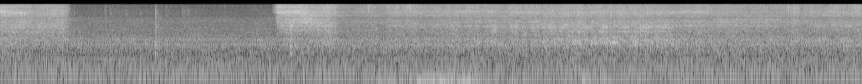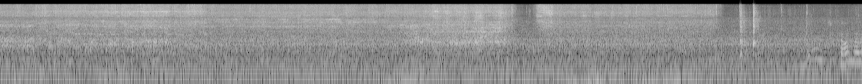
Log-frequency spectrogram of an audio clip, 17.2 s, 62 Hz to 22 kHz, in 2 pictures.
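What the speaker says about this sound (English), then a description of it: "I like to give it a good spray it off really hard, especially up into the top" A hard water spray blasts a Dietz Junior No. 20 lantern clean, aimed up into the top and along the fount and tubes, a steady broadband hiss that runs continuously with brief dips and surges.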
